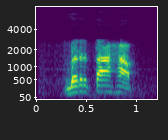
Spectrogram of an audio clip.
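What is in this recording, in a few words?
"bertahap", Indonesian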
